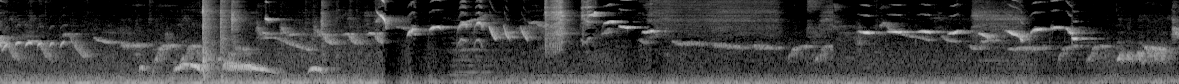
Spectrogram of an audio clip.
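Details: Varied song of a White-rumped shama, played to stir other birds to sing; mixed whistled slurs, rapid chattering notes and sharp upward sweeps in quick succession, with brief clicks and bursts of noise between phrases.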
